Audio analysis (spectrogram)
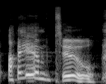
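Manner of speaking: said through a laugh. Real, not acted. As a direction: laugh it out while agreeing. Laughs while admitting sadness.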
